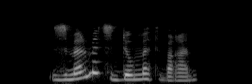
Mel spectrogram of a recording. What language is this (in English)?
Kabyle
